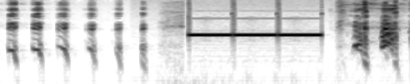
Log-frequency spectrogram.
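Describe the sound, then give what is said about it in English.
Three loud, steady censor bleeps run back to back with barely a gap, sandwiched between short rhythmic bursts of voice before and a burst of voices after. “What was that last three beeps right there?”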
